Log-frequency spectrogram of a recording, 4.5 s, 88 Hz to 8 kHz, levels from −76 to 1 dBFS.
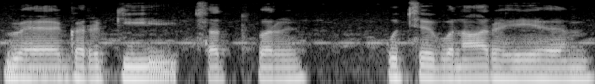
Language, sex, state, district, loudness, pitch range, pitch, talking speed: Hindi, male, Haryana, Charkhi Dadri, -15 LUFS, 110-120 Hz, 115 Hz, 120 wpm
